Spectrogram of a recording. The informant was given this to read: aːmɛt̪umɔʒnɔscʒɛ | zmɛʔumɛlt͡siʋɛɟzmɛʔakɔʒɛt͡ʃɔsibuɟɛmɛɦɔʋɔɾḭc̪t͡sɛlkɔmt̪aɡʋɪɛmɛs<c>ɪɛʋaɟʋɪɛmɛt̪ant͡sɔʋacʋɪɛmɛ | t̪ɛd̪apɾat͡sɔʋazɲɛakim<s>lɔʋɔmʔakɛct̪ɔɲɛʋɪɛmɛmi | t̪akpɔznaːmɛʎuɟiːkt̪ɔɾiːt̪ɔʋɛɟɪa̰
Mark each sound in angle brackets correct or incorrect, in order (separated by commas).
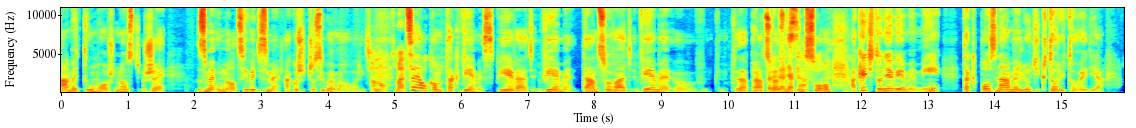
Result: incorrect, correct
